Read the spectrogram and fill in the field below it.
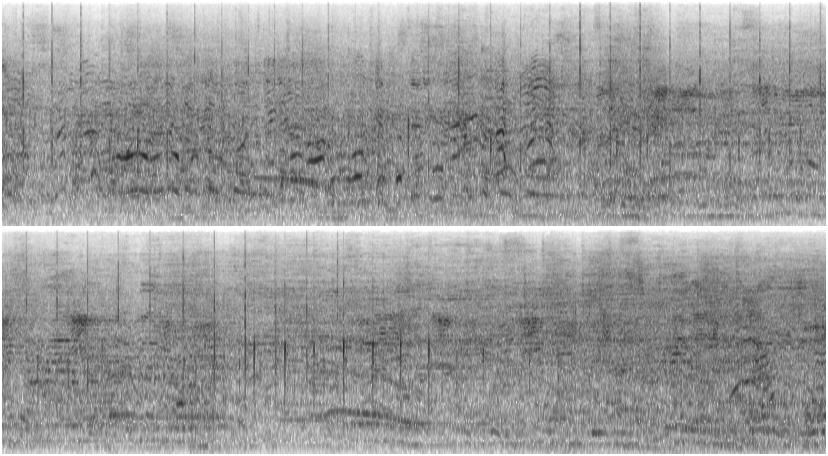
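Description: A crowd chatters and cheers along a street outdoors.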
